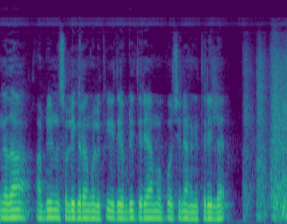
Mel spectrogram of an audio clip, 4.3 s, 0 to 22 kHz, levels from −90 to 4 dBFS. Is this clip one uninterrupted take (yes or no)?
yes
